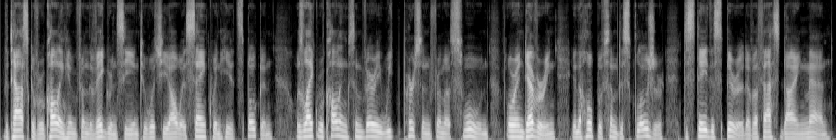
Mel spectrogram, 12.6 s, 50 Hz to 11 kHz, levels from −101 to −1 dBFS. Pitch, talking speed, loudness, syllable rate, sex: 120 Hz, 210 wpm, -20 LUFS, 5.6 syllables/s, male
